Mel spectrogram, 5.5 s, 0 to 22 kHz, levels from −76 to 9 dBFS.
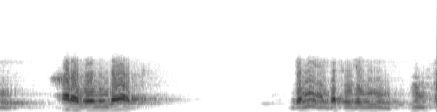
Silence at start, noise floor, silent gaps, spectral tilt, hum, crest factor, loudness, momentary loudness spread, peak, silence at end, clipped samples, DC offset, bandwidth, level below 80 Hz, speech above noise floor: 0 s; -86 dBFS; none; -12 dB/octave; none; 20 dB; -17 LUFS; 19 LU; 0 dBFS; 0 s; under 0.1%; under 0.1%; 2.9 kHz; -86 dBFS; 68 dB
